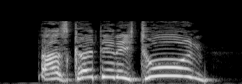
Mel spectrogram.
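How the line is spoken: Prisoner shouting after someone. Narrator (German): schrie der Gefangene ihn hinterher

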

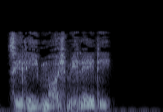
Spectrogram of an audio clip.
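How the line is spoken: Whispered in ear. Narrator (German): hatte ihr ins Ohr geflüstert

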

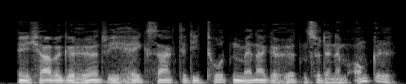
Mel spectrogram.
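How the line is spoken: Plain. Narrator (German): sagte Pip

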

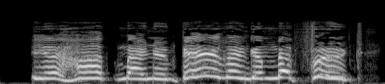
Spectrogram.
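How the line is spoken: Shrieking. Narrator (German): kreischte Wagohot

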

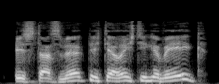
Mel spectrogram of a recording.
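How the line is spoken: Calling from behind. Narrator (German): rief Sir Heil von hinten

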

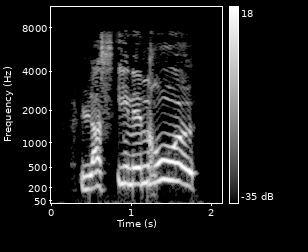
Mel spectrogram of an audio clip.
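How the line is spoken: Shouting at sister. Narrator (German): schrie Sansa ihre Schwester an

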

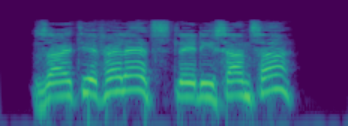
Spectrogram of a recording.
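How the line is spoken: Calling out. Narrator (German): Tyrion rief ihr zu

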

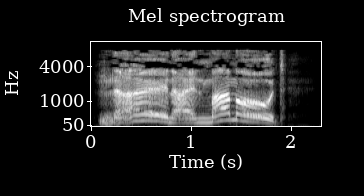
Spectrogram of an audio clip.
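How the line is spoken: Roaring. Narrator (German): brüllte Tormund

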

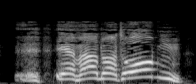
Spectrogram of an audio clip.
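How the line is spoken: Shout from a crowd. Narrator (German): rief jemand aus der Menge

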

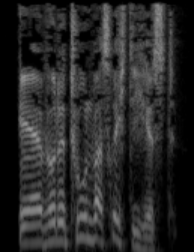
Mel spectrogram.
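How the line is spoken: Loud, covering hesitation. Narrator (German): sagte, laut heraus, um sein Zögern wettzumachen

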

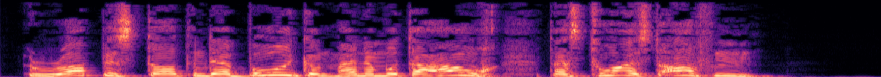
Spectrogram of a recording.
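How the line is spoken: Called out. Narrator (German): rief sie

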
